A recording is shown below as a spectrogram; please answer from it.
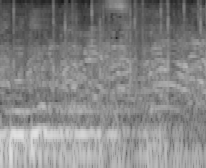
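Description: A man's voice over a loudspeaker in a long drawn-out call, over a crowd shouting.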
